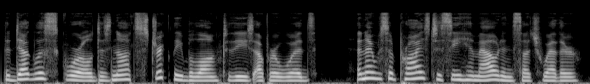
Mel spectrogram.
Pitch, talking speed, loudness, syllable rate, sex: 205 Hz, 225 wpm, -17 LUFS, 5.7 syllables/s, female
